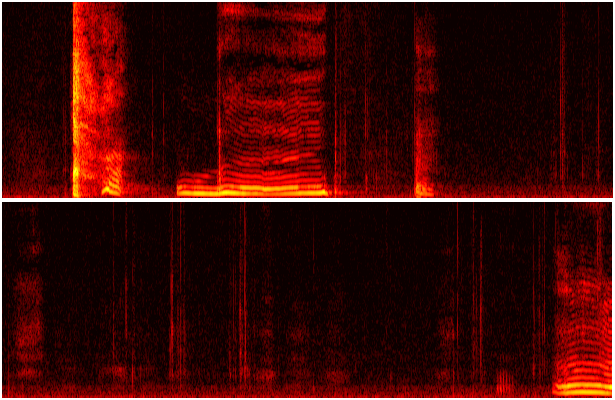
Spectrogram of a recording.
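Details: Infant boy sitting and eating toys: a short, sharp cough, followed by voiced babbling in a quiet room.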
